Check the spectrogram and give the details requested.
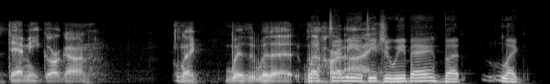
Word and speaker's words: Demogorgon: It's Demi Gorgon. That's how it's pronounced.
